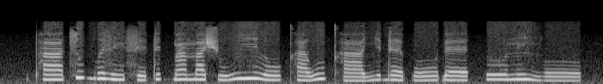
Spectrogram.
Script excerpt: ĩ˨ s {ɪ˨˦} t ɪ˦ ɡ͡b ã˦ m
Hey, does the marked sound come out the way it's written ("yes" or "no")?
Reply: no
